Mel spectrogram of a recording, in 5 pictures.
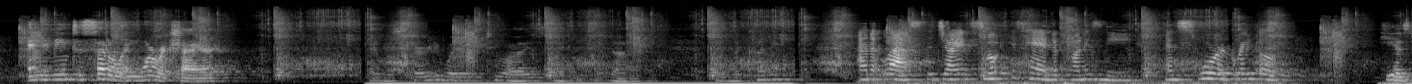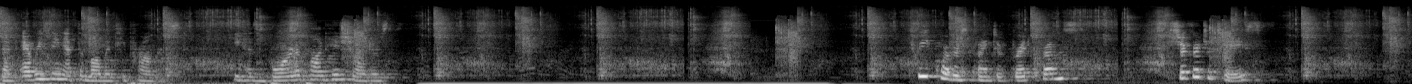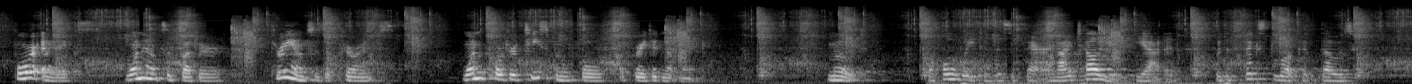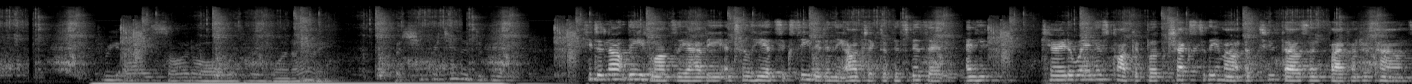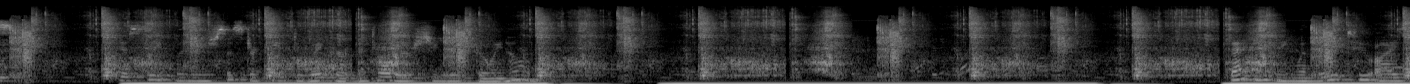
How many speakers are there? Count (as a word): six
